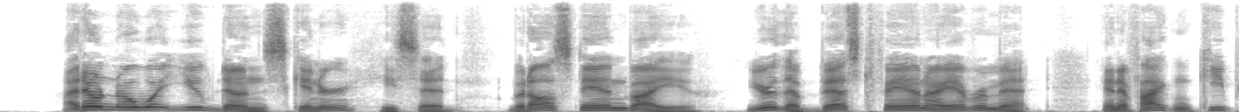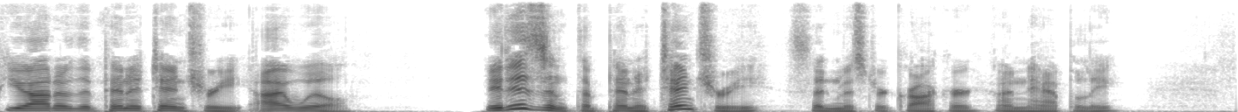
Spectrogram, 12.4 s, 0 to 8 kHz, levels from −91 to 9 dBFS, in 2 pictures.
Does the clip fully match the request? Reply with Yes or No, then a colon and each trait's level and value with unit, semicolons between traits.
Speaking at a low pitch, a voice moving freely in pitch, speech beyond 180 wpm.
Yes: low, 120 Hz; wide, 7.8 semitones; average, 200 wpm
